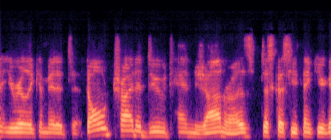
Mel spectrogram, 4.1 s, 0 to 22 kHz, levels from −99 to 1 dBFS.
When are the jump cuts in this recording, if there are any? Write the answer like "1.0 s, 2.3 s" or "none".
1.0 s, 3.2 s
